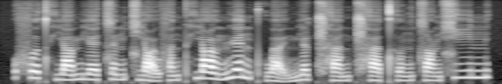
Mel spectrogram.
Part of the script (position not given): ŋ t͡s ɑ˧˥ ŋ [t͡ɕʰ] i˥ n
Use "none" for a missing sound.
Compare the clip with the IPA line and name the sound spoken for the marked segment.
ɕ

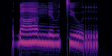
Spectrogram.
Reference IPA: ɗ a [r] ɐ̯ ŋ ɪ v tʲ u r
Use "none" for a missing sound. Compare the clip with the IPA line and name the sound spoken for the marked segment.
none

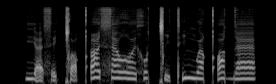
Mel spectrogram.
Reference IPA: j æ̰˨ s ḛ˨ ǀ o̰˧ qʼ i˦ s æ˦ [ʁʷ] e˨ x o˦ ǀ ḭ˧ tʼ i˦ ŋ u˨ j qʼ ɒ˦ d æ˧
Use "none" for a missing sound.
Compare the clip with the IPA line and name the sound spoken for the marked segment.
ʁʷ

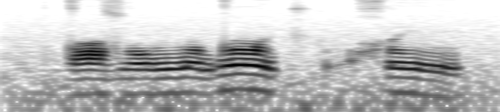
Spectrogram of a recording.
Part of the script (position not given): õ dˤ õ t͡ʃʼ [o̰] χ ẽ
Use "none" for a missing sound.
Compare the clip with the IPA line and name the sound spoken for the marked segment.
o̰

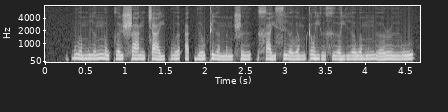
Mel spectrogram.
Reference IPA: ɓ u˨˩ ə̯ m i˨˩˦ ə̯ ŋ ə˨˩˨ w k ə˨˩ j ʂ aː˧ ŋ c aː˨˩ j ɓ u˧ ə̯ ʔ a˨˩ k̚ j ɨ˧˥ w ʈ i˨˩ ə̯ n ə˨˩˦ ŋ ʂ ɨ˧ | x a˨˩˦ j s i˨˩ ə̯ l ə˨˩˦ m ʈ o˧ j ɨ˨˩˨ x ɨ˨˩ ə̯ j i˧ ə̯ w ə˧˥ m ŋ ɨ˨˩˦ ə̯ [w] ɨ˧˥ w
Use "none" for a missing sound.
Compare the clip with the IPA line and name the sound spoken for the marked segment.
ɹ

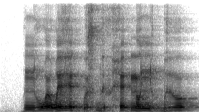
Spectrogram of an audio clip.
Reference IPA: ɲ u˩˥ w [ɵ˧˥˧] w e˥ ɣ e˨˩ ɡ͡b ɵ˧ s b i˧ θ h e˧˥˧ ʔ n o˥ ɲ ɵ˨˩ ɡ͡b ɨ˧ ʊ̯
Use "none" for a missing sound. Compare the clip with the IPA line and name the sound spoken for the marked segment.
ɵ˨˩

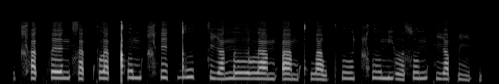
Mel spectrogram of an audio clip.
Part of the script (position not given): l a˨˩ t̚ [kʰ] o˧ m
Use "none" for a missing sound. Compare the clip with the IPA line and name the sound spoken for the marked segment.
kʰ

